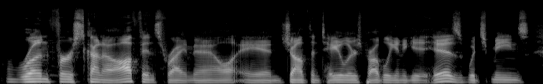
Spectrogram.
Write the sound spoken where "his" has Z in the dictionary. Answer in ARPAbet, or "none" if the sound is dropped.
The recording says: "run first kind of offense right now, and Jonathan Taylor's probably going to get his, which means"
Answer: Z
